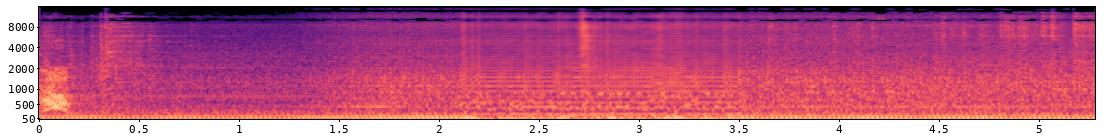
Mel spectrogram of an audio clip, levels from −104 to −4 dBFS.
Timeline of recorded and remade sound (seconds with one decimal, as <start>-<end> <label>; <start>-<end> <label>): 0.0-2.1 recorded; 2.1-3.5 remade; 3.5-5.3 recorded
